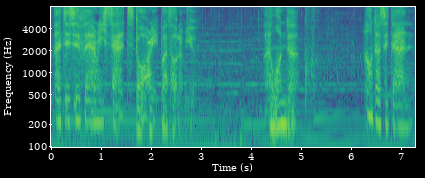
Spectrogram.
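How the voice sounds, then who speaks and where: A woman's voice: mid-range voice, fairly even intonation, slow, long pauses, a bit bright. A woman voicing a male stone gargoyle in an audiobook, speaking in a solemn, declamatory and melancholy manner. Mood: gentle, sad. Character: stone gargoyle, male, plain-spoken, sad, theatrically melodramatic. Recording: music behind the voice.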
